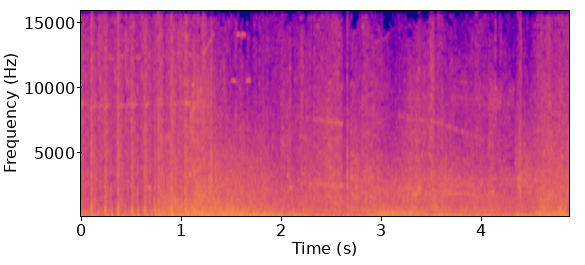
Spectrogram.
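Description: Rapid gunfire in the video game Destiny 2 Forsaken, a dense continuous stream of close, loud shots with heavy low rumble and no talking.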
